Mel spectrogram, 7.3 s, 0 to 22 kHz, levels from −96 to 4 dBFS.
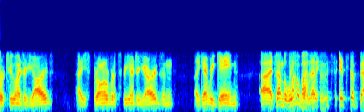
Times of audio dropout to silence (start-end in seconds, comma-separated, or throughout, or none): none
